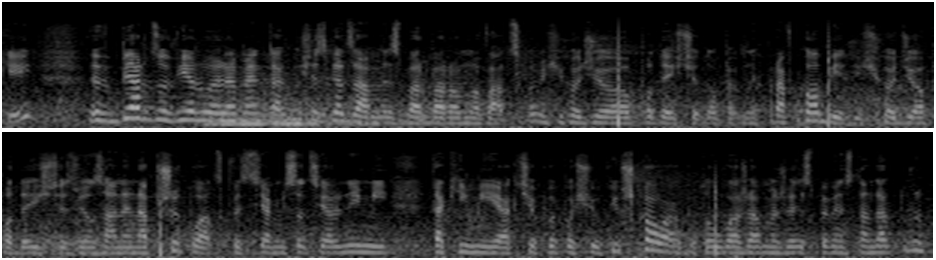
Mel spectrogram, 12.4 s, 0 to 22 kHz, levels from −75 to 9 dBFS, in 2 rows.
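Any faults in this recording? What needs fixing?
A sudden voltage step, likely from a plug, switch, static discharge or driver glitch, enters the signal path and is heard as loud pops around 20 dB above the sound. Single pops occur at 4.11–4.13 s and 5.51–5.53 s, and double pops at 7.26–7.48 s and 10.96–11.12 s. Secure connectors, avoid switching or plugging equipment while recording, and ground the setup against static.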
